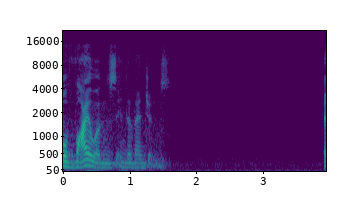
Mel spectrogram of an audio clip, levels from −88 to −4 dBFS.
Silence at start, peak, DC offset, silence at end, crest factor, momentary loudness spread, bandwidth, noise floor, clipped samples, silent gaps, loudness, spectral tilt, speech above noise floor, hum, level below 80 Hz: 0 s; -20 dBFS; under 0.1%; 0 s; 24 dB; 21 LU; 15 kHz; -79 dBFS; under 0.1%; none; -40 LUFS; -4 dB/octave; 36 dB; none; -82 dBFS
